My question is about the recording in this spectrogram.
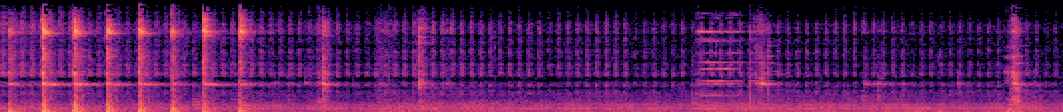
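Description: A hammer striking steel concrete formwork: a quick run of about eight ringing metal blows, roughly three a second. Then a few single strikes.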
